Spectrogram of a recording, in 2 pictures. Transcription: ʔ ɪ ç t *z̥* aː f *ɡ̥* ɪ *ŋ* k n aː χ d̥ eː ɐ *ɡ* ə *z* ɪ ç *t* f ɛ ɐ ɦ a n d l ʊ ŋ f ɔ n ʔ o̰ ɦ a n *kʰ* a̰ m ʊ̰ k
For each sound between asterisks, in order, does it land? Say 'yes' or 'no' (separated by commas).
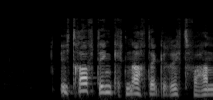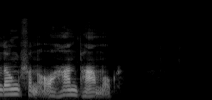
no, no, yes, yes, no, no, no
